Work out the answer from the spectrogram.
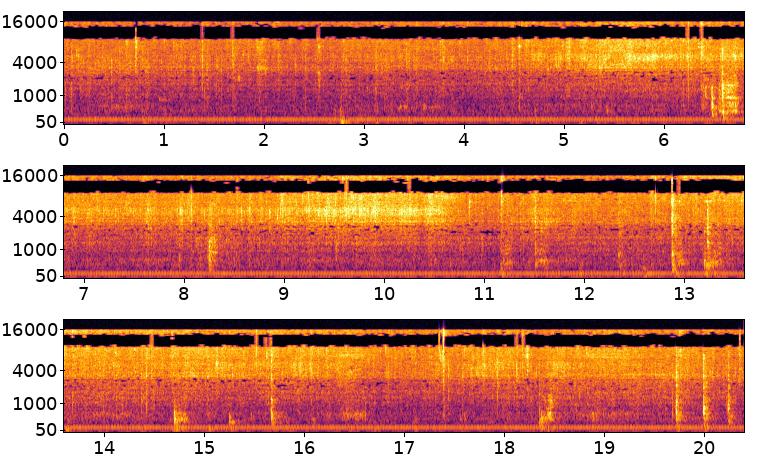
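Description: Smoked turkey leg sizzling in a frying pan as pan juices are spooned over it, with scattered light clicks of a metal spoon against the pan. A steady low hum runs underneath.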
